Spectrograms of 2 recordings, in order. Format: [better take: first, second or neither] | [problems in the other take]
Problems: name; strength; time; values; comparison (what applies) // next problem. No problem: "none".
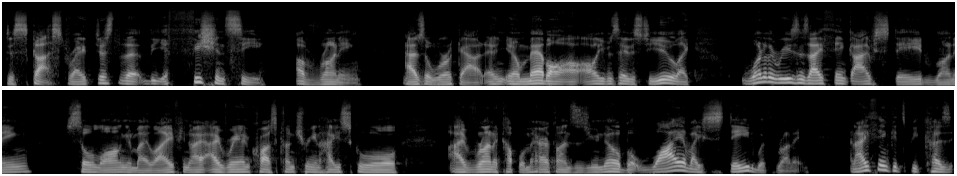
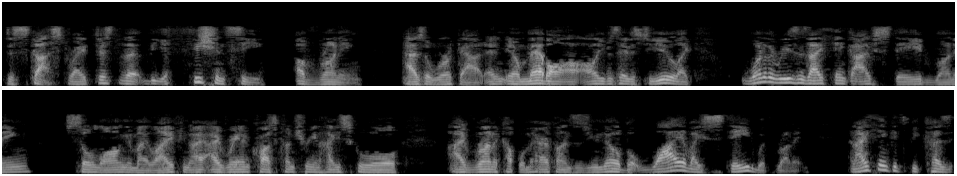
first | garbled, watery; badly; nothing above 6.5 kHz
